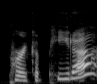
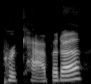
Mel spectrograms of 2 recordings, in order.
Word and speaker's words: per capita: for example um i heard a guy say percopita and i was like what kapita are you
